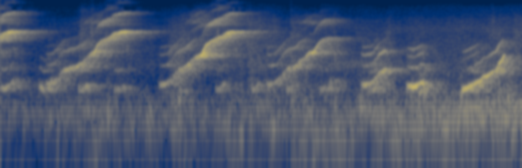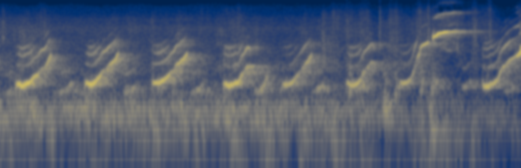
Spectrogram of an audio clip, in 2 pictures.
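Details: Happy wheeking from a household guinea pig herd adopted from a rescue: loud, whistled, upward-sweeping squeals repeated about twice a second, each rich in overtones, with a faint low rumble underneath.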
